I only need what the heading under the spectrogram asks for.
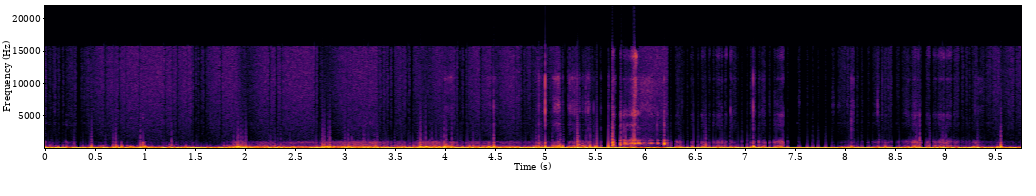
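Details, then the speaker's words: Woman's stomach heard through a stethoscope after drinking cola with Mentos, belly painful: continuous low gurgling and rumbling with bubbling bursts, active bowel sounds (borborygmi). "Bạn có thể nghe thấy âm thanh của cola trong dạ dày của mình 👂 ♪."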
